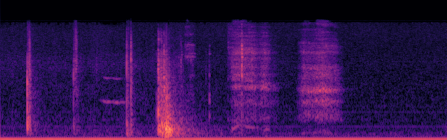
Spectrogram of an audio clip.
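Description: Footsteps on a hard floor, then a door shutting with a thud, followed by two short rasping noises.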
